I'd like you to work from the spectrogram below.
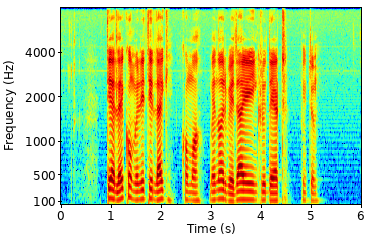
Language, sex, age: Norwegian, male, 37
